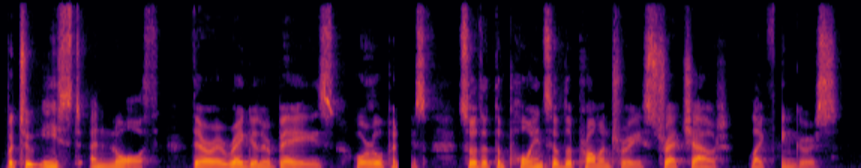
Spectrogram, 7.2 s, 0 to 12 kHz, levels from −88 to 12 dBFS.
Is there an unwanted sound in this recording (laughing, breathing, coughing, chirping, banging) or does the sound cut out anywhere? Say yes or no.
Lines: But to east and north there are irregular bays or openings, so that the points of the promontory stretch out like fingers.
yes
